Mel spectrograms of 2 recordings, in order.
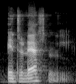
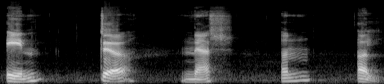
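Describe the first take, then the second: First: Said in the usual way. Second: international slowly split into five syllables with pauses. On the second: Shown as a demonstration. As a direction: break international into five separate beats. (International পাঁচটা সিলেবলে থেমে থেমে) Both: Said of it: "পাঁচটা syllable আছে".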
